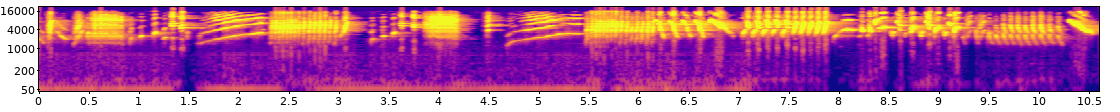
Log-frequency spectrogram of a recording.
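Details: Captive male Algerian Parva goldfinch kept as a pet, singing rising whistled sweeps, harsh buzzy bursts and long rapid tinkling trills, with a low background hum early on.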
